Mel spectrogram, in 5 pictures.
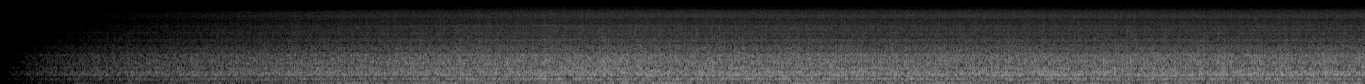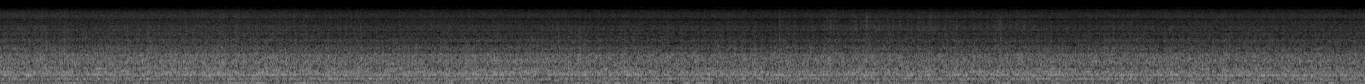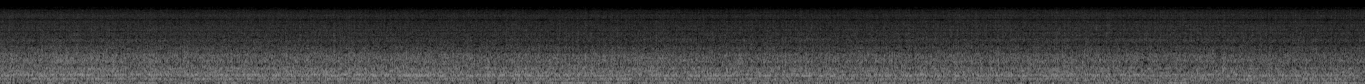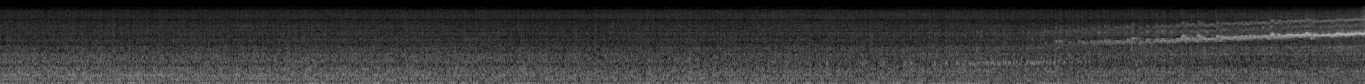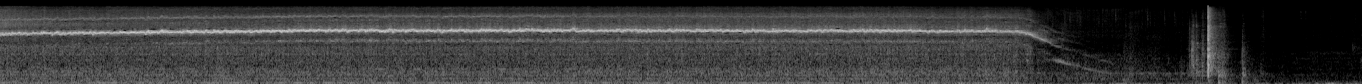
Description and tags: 04 teapot boils - close 01:14:2008
Boiling some water for tea. Recorded with built-ins on a Sony D-50, close.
